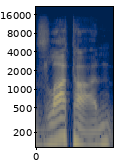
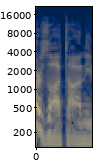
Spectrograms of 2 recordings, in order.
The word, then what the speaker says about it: Zlatan: You pronounced both of his names wrong. First of all, How do you say it? Zlatan.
